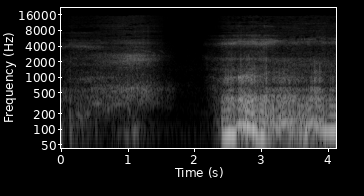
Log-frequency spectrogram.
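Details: Noisy breathing that falls silent for a moment, then resumes with a loud rattling snore: snoring with breathing pauses in a sleeper who reports having sleep apnea.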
